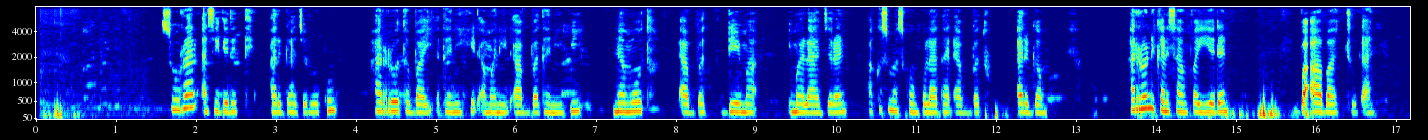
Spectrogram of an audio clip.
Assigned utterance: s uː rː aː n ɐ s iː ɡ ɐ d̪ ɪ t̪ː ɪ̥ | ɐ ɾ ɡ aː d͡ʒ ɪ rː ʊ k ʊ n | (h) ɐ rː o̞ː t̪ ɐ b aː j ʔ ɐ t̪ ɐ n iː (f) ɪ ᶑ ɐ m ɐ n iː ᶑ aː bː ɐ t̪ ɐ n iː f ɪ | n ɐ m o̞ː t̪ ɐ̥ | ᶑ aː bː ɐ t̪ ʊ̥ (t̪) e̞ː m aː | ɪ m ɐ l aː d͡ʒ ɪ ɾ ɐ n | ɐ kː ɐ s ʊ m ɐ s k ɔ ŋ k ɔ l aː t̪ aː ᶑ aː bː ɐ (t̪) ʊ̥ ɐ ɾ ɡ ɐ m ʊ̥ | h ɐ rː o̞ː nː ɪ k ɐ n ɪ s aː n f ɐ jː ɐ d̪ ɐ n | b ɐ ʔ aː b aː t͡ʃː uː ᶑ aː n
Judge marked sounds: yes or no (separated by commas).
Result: yes, no, no, yes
